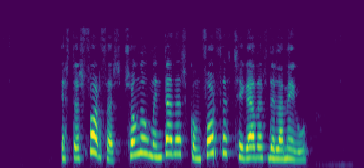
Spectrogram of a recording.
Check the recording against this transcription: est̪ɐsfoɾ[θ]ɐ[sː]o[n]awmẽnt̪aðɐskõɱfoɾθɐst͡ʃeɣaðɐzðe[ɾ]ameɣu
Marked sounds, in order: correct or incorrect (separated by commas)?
correct, correct, incorrect, incorrect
